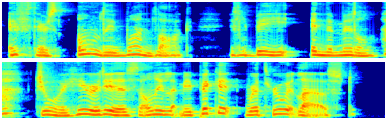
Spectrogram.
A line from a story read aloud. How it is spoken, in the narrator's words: whispered Raffles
